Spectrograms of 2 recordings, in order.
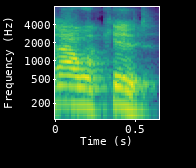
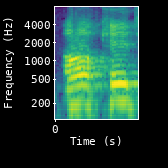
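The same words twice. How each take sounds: First: Said in the usual way. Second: Put-on "Our kid" run together as "ar kid"; Scouse pronunciation. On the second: Shown as a demonstration. Repeating the nickname for co-host, "Our kid" as Scouse "ar kid".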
